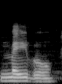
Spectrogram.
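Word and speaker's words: Mhabel: guys go check out I think her name is pronounced Mabel it's m-h-a-b-e-l she sent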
